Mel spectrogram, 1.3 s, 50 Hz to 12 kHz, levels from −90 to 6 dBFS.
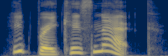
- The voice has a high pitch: Yes, very high, 265 Hz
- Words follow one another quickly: No, average, 190 wpm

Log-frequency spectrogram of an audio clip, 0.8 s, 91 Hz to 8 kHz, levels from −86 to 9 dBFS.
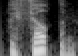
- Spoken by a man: Yes, male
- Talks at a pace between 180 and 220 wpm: No, fast, 230 wpm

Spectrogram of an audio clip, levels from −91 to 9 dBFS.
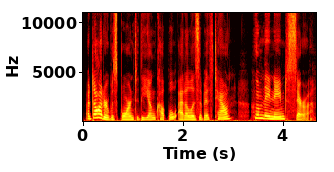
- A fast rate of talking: No, average, 180 wpm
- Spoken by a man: No, female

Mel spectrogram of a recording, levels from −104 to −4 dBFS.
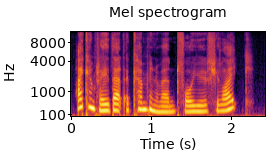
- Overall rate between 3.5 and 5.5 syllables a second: No, 6.4 syllables/s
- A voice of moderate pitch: No, high, 220 Hz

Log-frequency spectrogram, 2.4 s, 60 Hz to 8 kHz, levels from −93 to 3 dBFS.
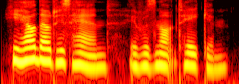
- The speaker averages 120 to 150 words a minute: No, fast, 225 wpm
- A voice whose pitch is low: No, medium, 185 Hz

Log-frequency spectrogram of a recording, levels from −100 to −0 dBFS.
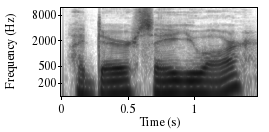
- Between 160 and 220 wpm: Yes, fast, 205 wpm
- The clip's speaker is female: No, male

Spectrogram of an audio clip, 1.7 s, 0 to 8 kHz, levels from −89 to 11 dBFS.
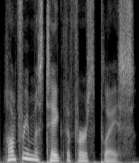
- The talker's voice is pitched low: No, medium, 155 Hz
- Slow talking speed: No, fast, 205 wpm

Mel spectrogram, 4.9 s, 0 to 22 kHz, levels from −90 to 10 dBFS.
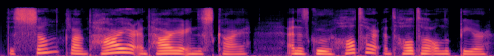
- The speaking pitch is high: Yes, high, 205 Hz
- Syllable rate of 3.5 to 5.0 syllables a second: No, 5.3 syllables/s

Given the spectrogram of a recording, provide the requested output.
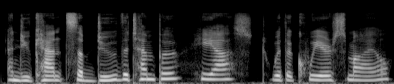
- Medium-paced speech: Yes, average, 180 wpm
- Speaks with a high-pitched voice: Yes, high, 210 Hz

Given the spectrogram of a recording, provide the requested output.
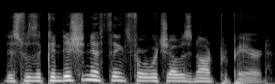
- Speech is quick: Yes, fast, 260 wpm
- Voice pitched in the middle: Yes, medium, 155 Hz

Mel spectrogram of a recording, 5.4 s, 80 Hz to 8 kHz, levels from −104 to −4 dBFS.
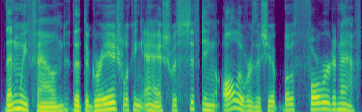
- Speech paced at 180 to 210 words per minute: Yes, average, 200 wpm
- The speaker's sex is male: Yes, male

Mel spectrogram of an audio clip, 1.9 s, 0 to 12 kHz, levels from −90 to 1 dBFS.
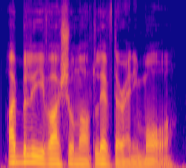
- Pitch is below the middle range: Yes, low, 100 Hz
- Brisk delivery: Yes, fast, 290 wpm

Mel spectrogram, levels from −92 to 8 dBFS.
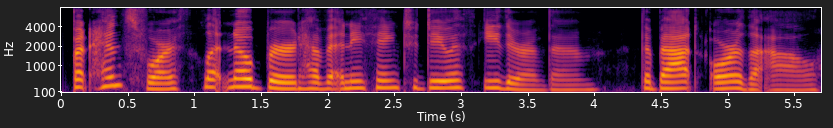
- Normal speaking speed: Yes, average, 190 wpm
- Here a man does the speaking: No, female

